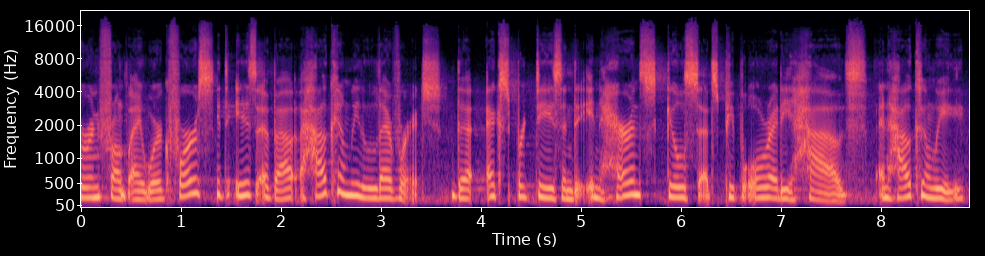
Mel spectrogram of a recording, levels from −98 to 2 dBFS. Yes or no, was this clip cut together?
yes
